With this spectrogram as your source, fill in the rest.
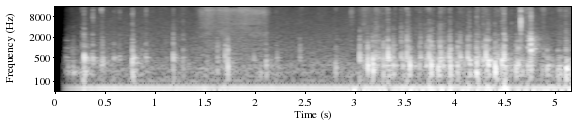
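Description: Fingertips and nails tap and scratch the top and sides of a medium-sized, hollow, taped FedEx corrugated cardboard shipping box resting on a black surface. Quick, irregular dull taps mix with a brief rough scratch, and the tapping grows busier and louder after about three seconds. A steady low hum sits underneath throughout.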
